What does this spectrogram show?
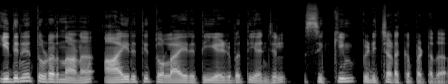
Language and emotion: Malayalam, neutral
